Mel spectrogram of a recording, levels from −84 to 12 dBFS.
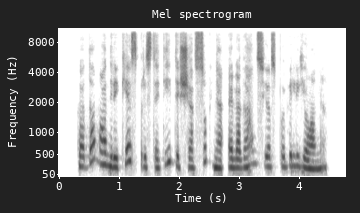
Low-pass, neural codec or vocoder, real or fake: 9.9 kHz; codec, 24 kHz, 3 kbps, HILCodec; fake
